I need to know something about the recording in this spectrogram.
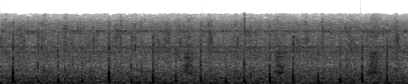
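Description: Footsteps crunch steadily on a gravel path.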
